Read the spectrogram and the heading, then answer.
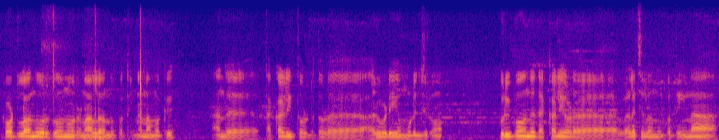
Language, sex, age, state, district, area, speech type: Tamil, male, 30-45, Tamil Nadu, Dharmapuri, rural, spontaneous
